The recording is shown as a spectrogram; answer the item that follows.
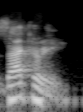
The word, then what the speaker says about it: Zachary: and I mean, want to make sure I pronounce his name, Zachary.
